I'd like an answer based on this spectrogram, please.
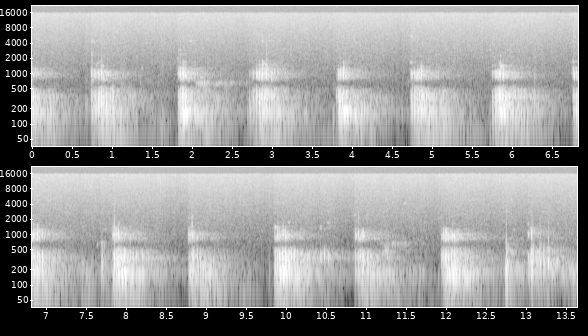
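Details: Resting, sleeping cat purring, processed with a reverb effect. A steady throaty rumble rises and falls with each breath, roughly fourteen even cycles, each pulse starting sharply and tapering off.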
